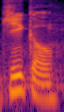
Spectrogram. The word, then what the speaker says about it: Jekyll: It's actually pronounced Gertrude Jekyll. Is from a video that David Austin just put out not too long ago. And, you know, I know a lot of people had said it wrong. And I said it was Jekyll. Jekyll. We were saying Jekyll all the time, too. So it's Gertrude Jekyll.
